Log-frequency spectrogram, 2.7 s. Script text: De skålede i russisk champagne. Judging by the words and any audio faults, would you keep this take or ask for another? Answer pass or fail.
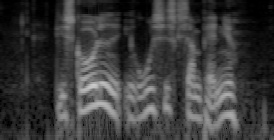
pass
